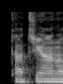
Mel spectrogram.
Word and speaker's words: Tatsiana: So just to answer the board's question, the owner of Elegance is Tatiana Lazovic.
